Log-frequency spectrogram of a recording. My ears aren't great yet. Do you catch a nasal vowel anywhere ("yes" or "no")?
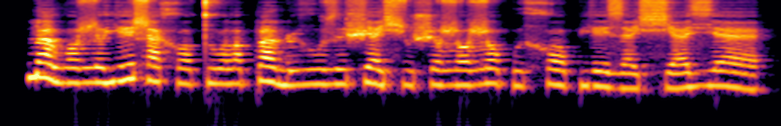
no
